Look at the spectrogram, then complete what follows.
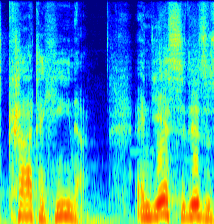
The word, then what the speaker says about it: Cartagena: It's Cartagena. It's not Cartagena as we would spell it in English. You drop the G and bring in a H. So it's Cartagena.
